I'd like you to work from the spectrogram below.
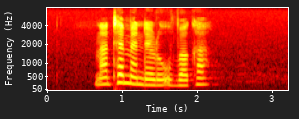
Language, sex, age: Venda, female, 19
